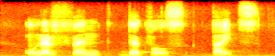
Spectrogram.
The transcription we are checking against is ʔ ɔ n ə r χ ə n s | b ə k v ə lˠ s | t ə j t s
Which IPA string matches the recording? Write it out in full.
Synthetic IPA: ʔ ɔ n ə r f ə n t | d ə k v ə lˠ s | t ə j t s

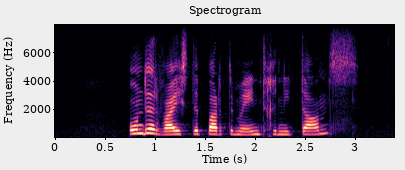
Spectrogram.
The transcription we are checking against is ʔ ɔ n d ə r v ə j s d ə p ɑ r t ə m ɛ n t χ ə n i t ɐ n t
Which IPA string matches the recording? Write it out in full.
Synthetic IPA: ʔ ɔ n d ə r v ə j s d ə p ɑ r t ə m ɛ n t χ ə n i t ɐ n s

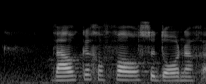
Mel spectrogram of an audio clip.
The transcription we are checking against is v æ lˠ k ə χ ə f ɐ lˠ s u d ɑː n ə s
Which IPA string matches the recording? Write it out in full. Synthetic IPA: v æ lˠ k ə χ ə f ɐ lˠ s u d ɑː n ə χ

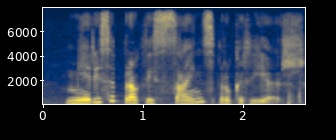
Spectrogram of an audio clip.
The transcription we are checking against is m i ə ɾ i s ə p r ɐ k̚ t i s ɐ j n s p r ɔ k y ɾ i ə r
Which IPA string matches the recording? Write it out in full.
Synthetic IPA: m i ə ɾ i s ə p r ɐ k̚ t i s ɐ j n s p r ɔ k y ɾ i ə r

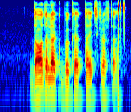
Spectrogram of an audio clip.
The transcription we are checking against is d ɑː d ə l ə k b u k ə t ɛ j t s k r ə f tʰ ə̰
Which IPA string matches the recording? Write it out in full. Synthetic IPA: d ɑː d ə l ə k b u k ə t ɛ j t s k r ə f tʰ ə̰

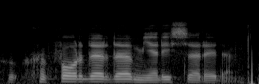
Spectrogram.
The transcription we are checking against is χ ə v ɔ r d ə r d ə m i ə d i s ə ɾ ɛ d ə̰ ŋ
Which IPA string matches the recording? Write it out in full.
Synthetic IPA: χ ə f ɔ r d ə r d ə m i ə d i s ə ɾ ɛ d ə̰ ŋ

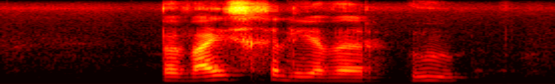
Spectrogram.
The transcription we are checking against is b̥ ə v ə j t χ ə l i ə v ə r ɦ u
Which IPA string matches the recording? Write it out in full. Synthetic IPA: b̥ ə v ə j s χ ə l i ə v ə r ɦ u

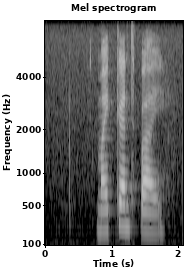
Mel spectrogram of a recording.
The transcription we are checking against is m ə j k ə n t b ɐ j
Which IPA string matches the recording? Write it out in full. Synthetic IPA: m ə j k ə n t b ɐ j

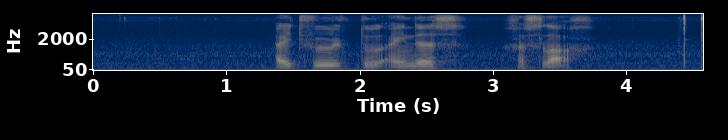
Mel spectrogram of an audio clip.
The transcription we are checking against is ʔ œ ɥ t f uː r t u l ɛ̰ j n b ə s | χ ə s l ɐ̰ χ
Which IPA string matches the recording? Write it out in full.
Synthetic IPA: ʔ œ ɥ t f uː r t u l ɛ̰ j n d ə s | χ ə s l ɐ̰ χ

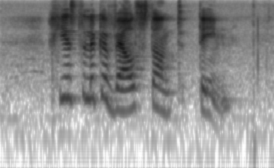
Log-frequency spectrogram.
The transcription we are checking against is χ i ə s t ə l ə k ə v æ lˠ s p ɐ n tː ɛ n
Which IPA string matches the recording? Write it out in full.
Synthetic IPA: χ i ə s t ə l ə k ə v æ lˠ s t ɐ n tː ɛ n

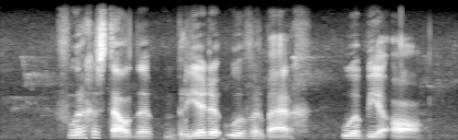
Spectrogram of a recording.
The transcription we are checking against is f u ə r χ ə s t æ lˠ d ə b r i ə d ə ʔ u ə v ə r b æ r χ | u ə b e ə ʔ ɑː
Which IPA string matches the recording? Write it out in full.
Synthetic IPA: f u ə r χ ə s t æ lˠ d ə b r i ə d ə ʔ u ə v ə r b æ r χ | u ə b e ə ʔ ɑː

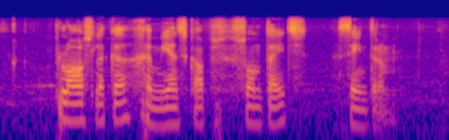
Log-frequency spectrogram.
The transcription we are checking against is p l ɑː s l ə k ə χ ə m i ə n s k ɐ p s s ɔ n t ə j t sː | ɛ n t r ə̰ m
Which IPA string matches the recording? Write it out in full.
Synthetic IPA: p l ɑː s l ə k ə χ ə m i ə n s k ɐ p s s ɔ n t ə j t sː | ɛ n t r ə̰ m

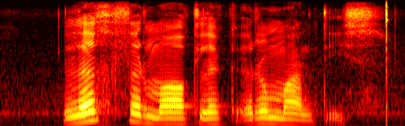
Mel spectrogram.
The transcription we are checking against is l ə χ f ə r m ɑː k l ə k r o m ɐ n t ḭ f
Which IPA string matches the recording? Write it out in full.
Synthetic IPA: l ə χ f ə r m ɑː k l ə k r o m ɐ n t ḭ s

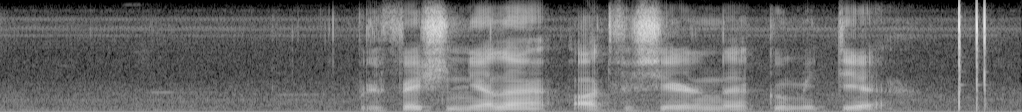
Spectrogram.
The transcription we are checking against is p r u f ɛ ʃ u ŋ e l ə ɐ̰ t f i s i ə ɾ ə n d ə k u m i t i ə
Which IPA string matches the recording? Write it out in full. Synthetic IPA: p r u f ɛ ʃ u n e l ə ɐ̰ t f i s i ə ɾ ə n d ə k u m i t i ə

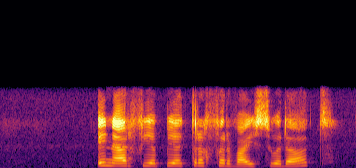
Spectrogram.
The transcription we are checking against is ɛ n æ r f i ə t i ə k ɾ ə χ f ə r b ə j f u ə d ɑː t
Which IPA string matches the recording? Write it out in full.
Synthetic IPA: ɛ n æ r f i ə p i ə t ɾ ə χ f ə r v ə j s u ə d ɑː t

